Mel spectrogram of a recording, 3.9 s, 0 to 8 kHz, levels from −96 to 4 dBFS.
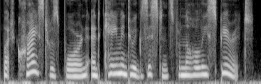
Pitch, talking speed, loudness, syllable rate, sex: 230 Hz, 185 wpm, -16 LUFS, 4.8 syllables/s, female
